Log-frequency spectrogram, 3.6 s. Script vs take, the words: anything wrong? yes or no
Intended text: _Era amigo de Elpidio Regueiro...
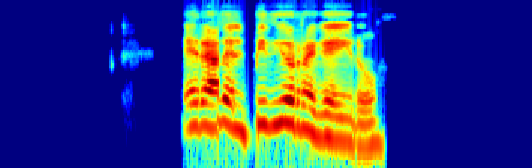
yes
